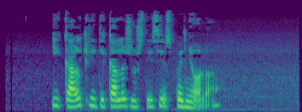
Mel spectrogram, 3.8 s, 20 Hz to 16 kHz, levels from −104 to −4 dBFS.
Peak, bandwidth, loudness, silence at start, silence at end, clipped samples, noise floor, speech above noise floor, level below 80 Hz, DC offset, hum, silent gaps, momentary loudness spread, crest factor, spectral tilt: -8 dBFS; 11 kHz; -28 LUFS; 0.65 s; 1.05 s; under 0.1%; -73 dBFS; 45 dB; -82 dBFS; under 0.1%; none; none; 13 LU; 22 dB; -5 dB/octave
